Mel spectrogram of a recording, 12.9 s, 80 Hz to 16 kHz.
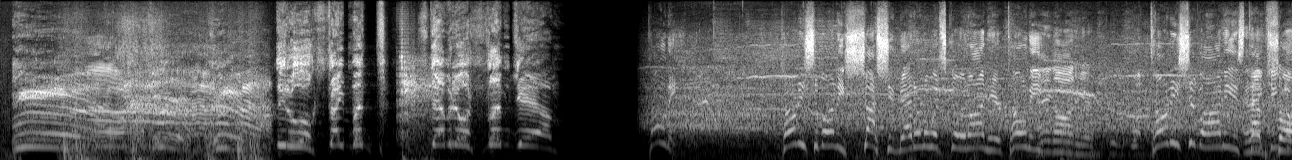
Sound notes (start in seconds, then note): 0.2 Randy grunting; 6.4 crowd cheering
